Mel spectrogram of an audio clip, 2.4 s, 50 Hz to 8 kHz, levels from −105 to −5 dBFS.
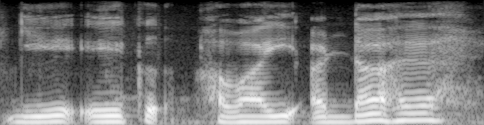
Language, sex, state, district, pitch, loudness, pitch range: Hindi, male, Karnataka, Bangalore, 135 Hz, -14 LUFS, 130-155 Hz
